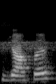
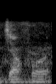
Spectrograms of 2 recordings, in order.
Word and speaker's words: Jafar: Jaffer. Am I right? Yeah, your pronunciation is right. My name is Jafar, and call by name, it's okay for me.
